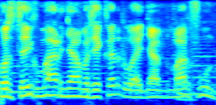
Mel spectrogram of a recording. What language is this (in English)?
Fula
